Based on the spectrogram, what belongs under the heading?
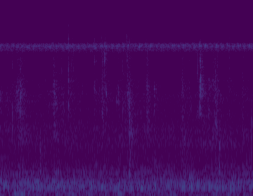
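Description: Faint, irregular crunching and rustling of a toddler chewing and handling a leaf of lettuce, over a steady high-pitched whine and a low hum.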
